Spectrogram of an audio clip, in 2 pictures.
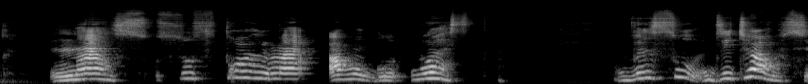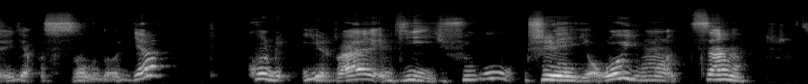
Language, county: Lithuanian, Vilnius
